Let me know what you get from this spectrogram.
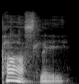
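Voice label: "parsley", British English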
